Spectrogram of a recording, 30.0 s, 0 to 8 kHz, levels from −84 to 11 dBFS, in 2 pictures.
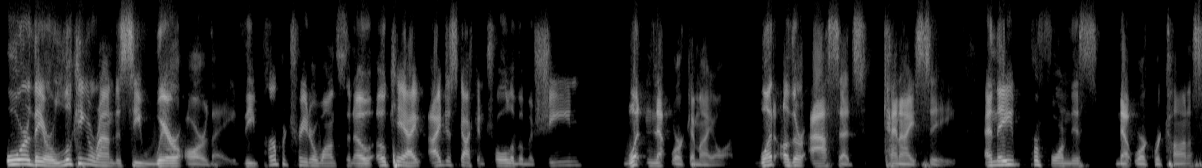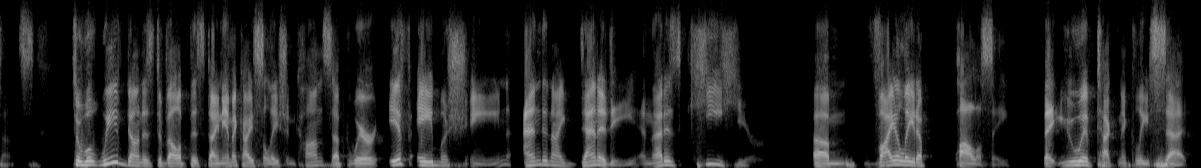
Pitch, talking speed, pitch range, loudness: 145 Hz, 145 wpm, 125-175 Hz, -26 LUFS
